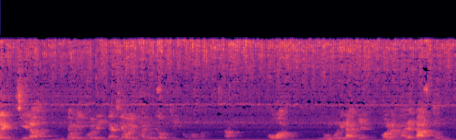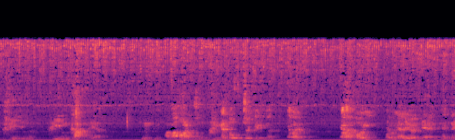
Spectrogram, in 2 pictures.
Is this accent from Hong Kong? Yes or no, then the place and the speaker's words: no; United States; 我係第三者嚟噶嘛，我係美國人啫嘛。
